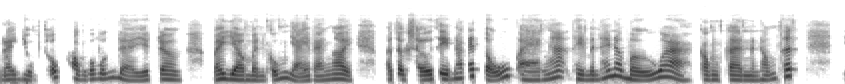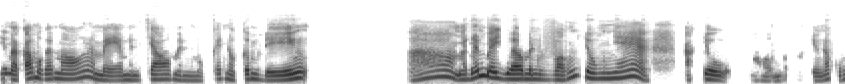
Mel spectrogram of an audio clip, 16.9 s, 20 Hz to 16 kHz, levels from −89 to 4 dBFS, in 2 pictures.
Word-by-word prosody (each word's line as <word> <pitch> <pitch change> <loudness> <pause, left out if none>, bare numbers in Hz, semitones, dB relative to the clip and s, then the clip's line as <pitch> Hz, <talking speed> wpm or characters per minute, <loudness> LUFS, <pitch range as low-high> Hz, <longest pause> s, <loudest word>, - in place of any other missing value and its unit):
đang 165 0 -2
dùng 150 -4 -7
tốt, - - +1
hông 160 -5 -2
có 175 - -2
vấn 190 +5 -5
đề 160 -10 -3
gì 135 - -6
hết 150 - -1
trơn. 170 -3 -1 0.3
Bây 180 +3 +3
giờ 170 -3 +4
mình 150 -2 -4
cũng 175 +9 -2
vậy 135 -5 -3
bạn 145 +3 -5
ơi, 180 -3 +1 0.3
ờ, 165 - -6
thực 180 -2 +3
sự 160 +1 +3
thì 185 -2 +5
ba 200 +3 -3
cái 280 +1 +1
tủ 275 +5 +1
bàn 150 0 -2
á 250 +1 -1
thì 175 -3 -2
mình 160 0 -4
thấy 230 +8 -2
nó 285 -1 +2
bự 160 -8 +1
quá 250 0 +3
à, 185 -9 +1
cồng 165 -2 -3
kềnh 155 -2 0
mình 145 -1 -6
hổng 160 +3 -6
thích. 280 +1 +5 0.5
Nhưng 190 - -3
mà 170 - +4
có 185 - +5
một 210 -1 +1
cái 180 0 -1
món 190 +4 0
là 245 - -1
mẹ 145 -5 -1
mình 155 0 -5
cho 175 0 +2
mình 150 -3 -7
một 140 -1 -11
cái 180 - -8
nồi 170 -4 -4
cơm 180 +1 +1
điện, 160 +7 +5 1.1
đó, 250 +2 0
mà 165 +1 +1
đến 245 +11 +5
bây 225 -4 +7
giờ 180 -2 +6
mình 180 -1 +1
vẫn 165 - -1
dùng 200 -3 +2
nha, 235 - +2 0.4
mặc 160 - -3
dù 165 -5 +4 0.4
ờ, - - -11
mặc - - -12 0.2
dù 140 - -6
nó 175 +6 -4
cũng 155 -2 -11
175 Hz, 250 wpm, -24 LUFS, 155-200 Hz, 1.1 s, bây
